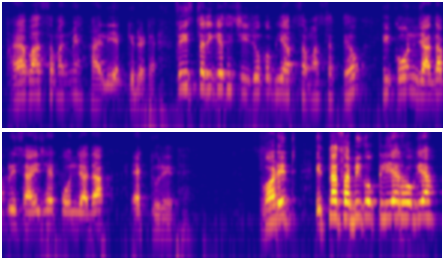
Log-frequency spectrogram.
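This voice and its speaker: A man's voice: high-pitched, lively intonation, a little fast, fairly bright tone. A man teaching an exam-prep lecture, repeating points and coaxing his students with frequent checks that they follow. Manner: repetitive, coaxing, calls students "beta".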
